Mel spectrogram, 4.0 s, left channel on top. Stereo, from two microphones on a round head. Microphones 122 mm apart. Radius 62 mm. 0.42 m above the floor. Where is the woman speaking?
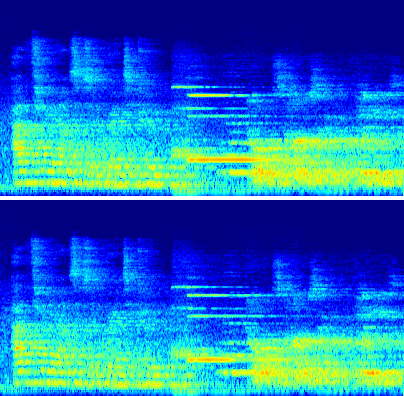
25° right (ahead or behind), 0.9 m; by 1.6 s 50° right (ahead or behind), 1.6 m.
